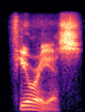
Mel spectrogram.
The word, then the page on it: furious: American English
